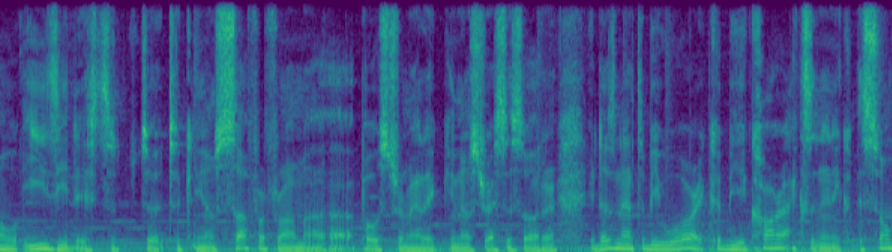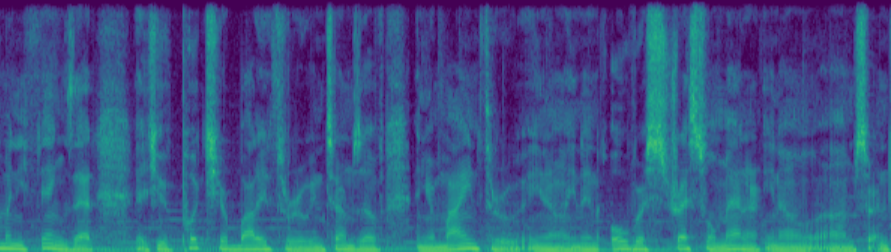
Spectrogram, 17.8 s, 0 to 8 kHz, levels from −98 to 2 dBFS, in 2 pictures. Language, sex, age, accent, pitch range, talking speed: English, male, 30-49, American, 95-115 Hz, 200 wpm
